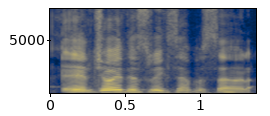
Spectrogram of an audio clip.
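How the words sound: It is said in a warm, friendly tone.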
